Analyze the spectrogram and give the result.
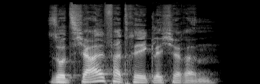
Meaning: strong dative masculine/neuter singular comparative degree of sozialverträglich
- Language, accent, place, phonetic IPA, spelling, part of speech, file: German, Germany, Berlin, [zoˈt͡si̯aːlfɛɐ̯ˌtʁɛːklɪçəʁəm], sozialverträglicherem, adjective, De-sozialverträglicherem.ogg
